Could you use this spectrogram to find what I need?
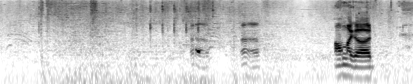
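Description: Magic blasts and battle effects crackle and whoosh.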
